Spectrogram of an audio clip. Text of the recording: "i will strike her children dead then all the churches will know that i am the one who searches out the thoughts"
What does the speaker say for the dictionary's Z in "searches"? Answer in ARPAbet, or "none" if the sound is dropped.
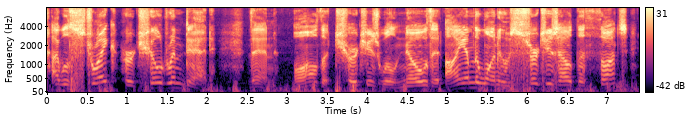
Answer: Z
